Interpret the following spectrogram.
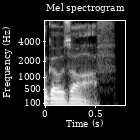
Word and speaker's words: goes off: My alarm goes off. Repeat that. Goes off. Connect the S and the O.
